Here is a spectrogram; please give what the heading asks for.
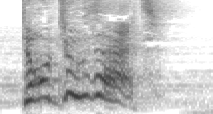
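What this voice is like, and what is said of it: Raised, shouting voice. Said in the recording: “raise my voice.”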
